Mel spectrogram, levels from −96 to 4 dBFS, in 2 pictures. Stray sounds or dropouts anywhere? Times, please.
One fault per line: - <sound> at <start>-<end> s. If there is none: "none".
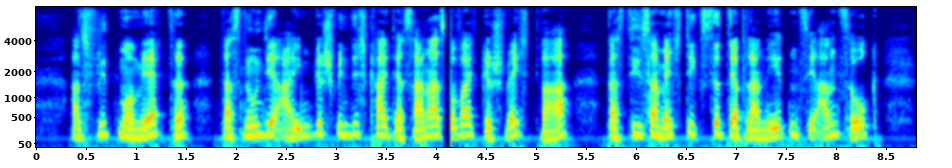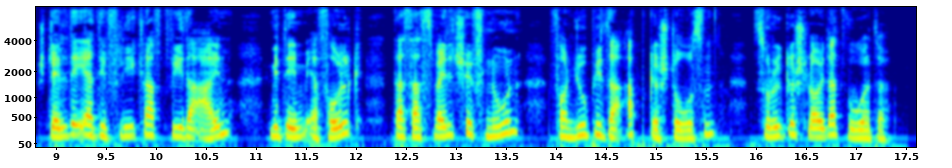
- dropout at 4.1-4.2 s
